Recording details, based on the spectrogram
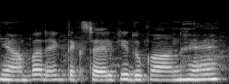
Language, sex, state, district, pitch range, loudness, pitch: Hindi, female, Delhi, New Delhi, 210-225 Hz, -12 LUFS, 215 Hz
